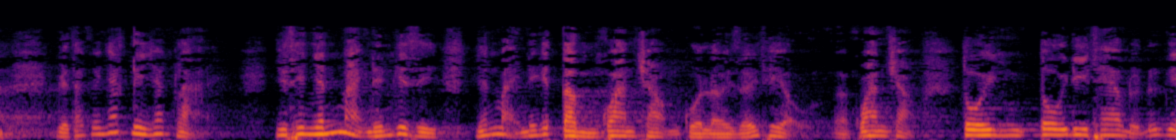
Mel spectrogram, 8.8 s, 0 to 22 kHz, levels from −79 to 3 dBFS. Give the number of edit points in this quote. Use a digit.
0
